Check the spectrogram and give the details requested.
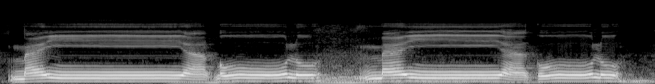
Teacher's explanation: Karena nun sukun bertemu ya, maka harus dimasukkan, diidghamkan. Diidghamkan dengan cara mendengung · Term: idgham bi gunnah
